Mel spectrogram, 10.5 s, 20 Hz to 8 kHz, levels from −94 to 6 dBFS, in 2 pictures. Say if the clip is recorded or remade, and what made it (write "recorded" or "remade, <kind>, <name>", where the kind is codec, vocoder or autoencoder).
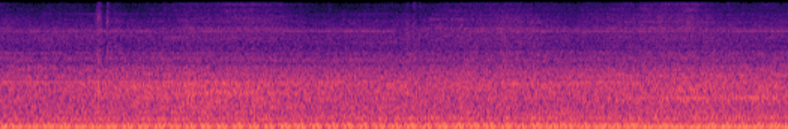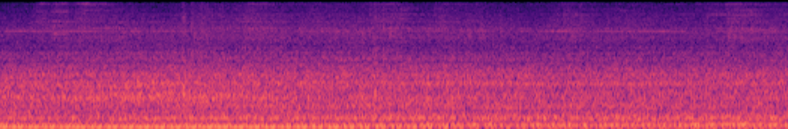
recorded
